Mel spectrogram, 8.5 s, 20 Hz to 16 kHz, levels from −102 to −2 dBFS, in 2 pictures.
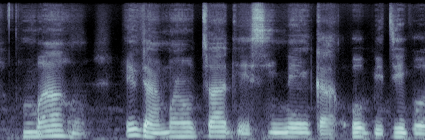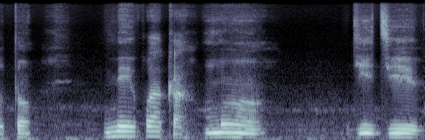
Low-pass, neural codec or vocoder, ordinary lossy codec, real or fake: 14.4 kHz; codec, 44.1 kHz, 2.6 kbps, SNAC; none; fake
